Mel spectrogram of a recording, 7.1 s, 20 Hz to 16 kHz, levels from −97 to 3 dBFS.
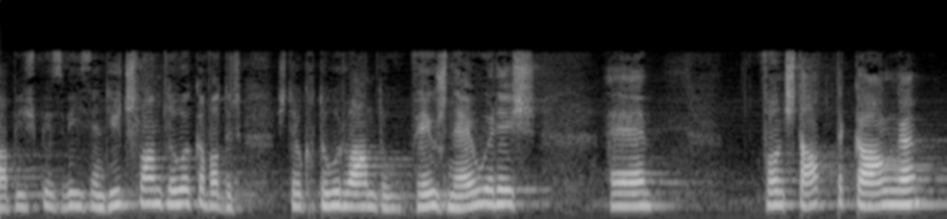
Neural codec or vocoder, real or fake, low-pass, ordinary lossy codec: none; real; 7.2 kHz; none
